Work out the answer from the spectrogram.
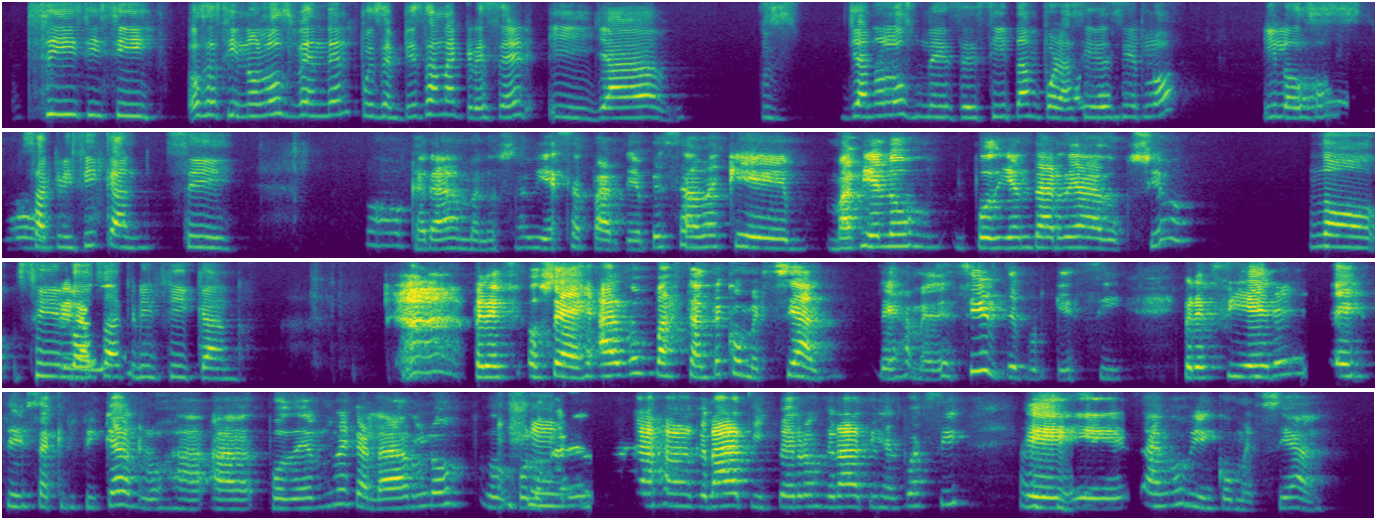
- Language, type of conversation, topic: Spanish, unstructured, ¿Qué opinas sobre adoptar animales de refugios?
- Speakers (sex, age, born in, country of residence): female, 18-19, Mexico, France; female, 70-74, Venezuela, United States
- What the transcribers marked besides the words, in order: unintelligible speech; other background noise; static; distorted speech; gasp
